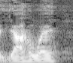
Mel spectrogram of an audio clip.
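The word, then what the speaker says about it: יהוה: I believe that the vowels, based upon my studies, is the Sheva, Olam, and Kamatz. Okay. And that's how I pronounce it. I pronounce it other ways because I want everybody to feel included. I might say Yahweh. I might say Yahuwah. I might say Yahovah, but I believe it's Yehovah, okay, based upon my study.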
